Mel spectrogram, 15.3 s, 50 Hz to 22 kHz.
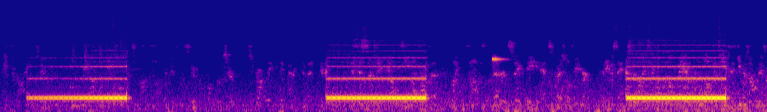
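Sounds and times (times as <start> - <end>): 
phone ringback tone over a speakerphone: 0.6 - 2.6, 6.5 - 8.6, 12.5 - 14.6.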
